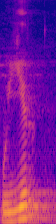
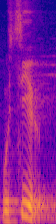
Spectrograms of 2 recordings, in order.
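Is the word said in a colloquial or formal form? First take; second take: formal; colloquial. First: It is said in the careful written form. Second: It is said in the casual spoken form. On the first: "எழுத்து வழக்கு" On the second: "பேச்சு வழக்கு"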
